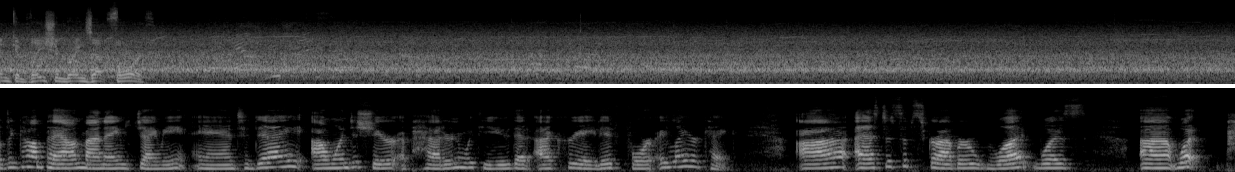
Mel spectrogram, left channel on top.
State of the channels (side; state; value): both; different; correlation 0.01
